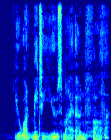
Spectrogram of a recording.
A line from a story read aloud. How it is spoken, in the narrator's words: She whispered, horror blending with fresh horror in her eyes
